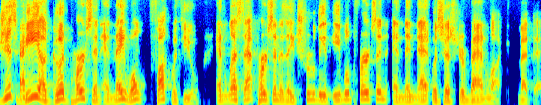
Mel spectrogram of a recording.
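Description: Using a normal speaking voice, a man talks at a fairly quick pace with lively intonation and a fairly high pitch. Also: dry, close sound with no echo. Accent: American. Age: 30s. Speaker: podcast host. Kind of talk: casual chat.

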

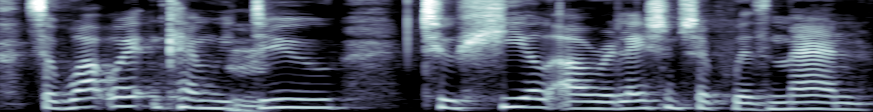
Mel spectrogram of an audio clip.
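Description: Noticeable background noise is present. The speaker goes at a fairly slow pace. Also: woman. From Germany. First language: German. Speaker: podcast host and physiotherapist. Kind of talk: casual interview conversation. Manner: hesitant, many fillers.

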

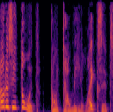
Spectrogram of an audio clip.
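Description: A woman speaks in a put-on character voice. Her pace is fairly quick. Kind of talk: comic storytelling. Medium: read story. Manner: slangy, breezy.

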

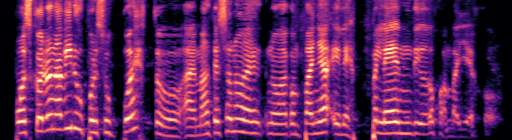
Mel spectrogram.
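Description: A man with a Chilean accent at an extremely high pitch, animated in tone with lively intonation, big swings in loudness and a fairly slow pace. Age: 30s. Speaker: podcast host. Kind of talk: casual chat.

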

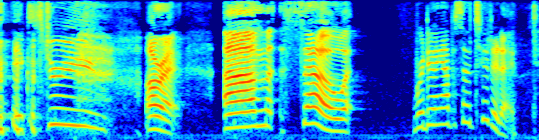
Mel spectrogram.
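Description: A woman speaks in a high, bright, sharp voice, raised and projected, with ordinary pitch variation. Her pace is fairly slow, broken by long, frequent pauses. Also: big swings in loudness. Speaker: podcast host. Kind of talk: casual chat.

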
